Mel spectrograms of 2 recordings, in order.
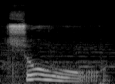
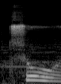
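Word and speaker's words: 超: Et ce kanji là, c'est Cho. Cho, ça se prononce, ça veut dire super.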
